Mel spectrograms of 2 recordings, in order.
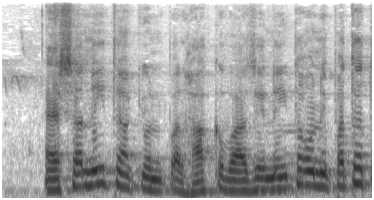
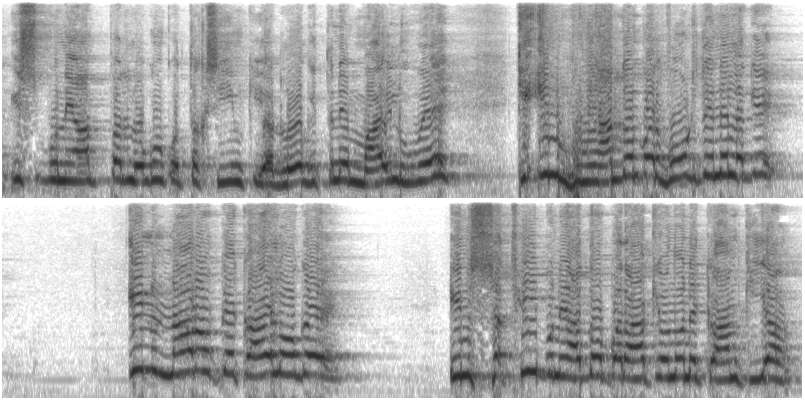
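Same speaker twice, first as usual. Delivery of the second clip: high-pitched sermon denunciation; fervent preaching; 11 semitones higher than usual. Acted. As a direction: pitch it high and press every phrase. Preacher denounces voting habits.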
